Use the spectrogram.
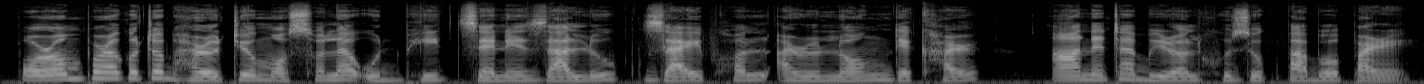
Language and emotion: Assamese, neutral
